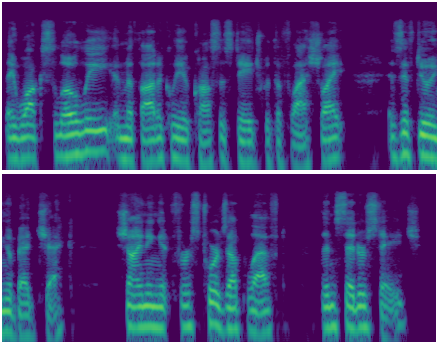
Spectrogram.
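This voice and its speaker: A man's voice: medium pitch, moderate pace, a bit bright, no echo. A man reading scripted stage directions as narration for a staged reading of a play.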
